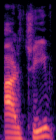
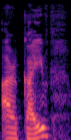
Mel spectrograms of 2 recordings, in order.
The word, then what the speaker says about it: archive: next substitution is arive some people say it Archie a r c i but the correct pronunciation is archive what is archive a place where public records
